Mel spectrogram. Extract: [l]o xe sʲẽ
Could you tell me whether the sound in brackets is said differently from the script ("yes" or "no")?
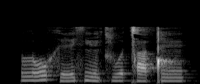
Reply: no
